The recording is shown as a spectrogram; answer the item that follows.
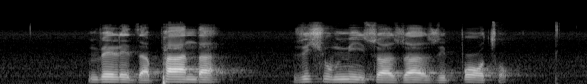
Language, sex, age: Venda, male, 25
